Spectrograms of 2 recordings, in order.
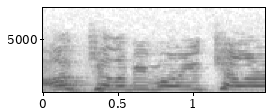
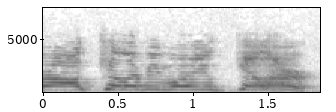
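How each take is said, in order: First: Fast furious threat; angry threat. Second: Fast furious shout; shouted threat. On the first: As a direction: snarl it fast and hard. Violent alter Enigma threatens. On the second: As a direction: yell the threat. Violent alter Enigma repeats threat. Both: Real, not acted.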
